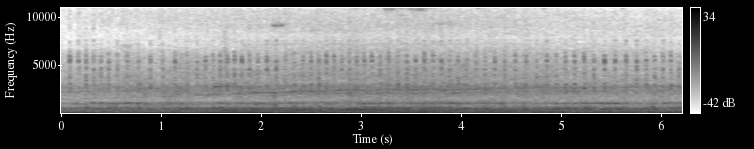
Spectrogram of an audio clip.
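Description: A heavy truck rumbles by.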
